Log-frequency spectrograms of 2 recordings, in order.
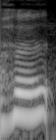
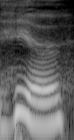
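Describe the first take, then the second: First: "her" for "here", Saint Louis style; country twang on "her". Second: Said in the usual way. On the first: Shown as a demonstration. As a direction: say "her" in place of "here", r-colored vowel. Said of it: "I keep saying ... or "her" instead of "here". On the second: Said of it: "instead of "here".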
